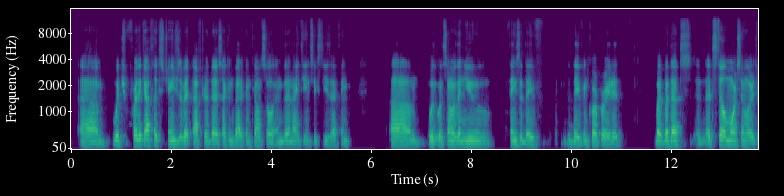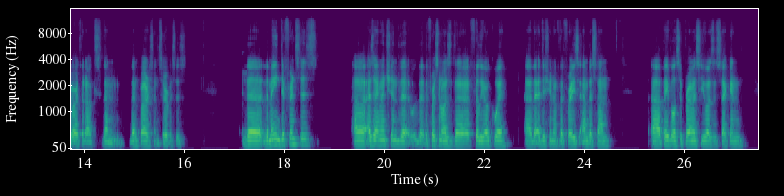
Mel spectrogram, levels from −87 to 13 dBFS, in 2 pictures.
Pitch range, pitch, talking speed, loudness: 110-120 Hz, 115 Hz, 160 wpm, -24 LUFS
